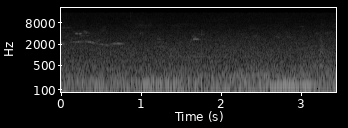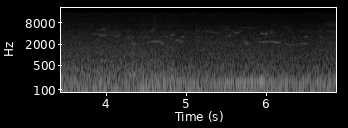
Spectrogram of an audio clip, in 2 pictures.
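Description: Small birds chirping here and there over a low, steady background noise outdoors.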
